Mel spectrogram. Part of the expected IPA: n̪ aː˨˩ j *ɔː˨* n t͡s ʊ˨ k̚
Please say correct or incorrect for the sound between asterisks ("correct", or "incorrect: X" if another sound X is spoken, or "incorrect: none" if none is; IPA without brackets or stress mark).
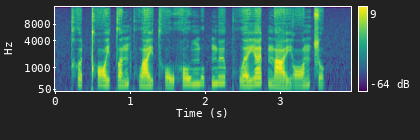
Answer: incorrect: ɔː˨˥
